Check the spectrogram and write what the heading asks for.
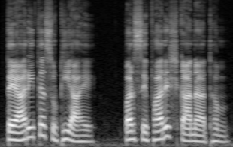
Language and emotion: Sindhi, neutral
